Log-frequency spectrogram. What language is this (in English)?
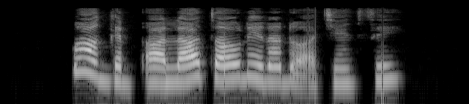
Kalenjin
